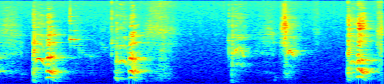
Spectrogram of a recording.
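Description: Four short, wordless coughing and throat sounds from a young man, reacting to the burn of ghost pepper sea salt he has just eaten.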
